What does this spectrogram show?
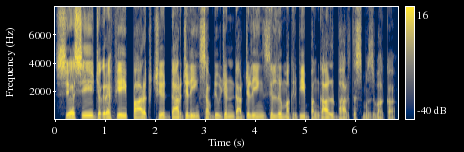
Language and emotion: Kashmiri, neutral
